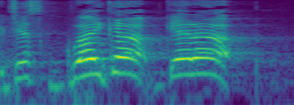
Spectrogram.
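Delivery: high, loud urgent call to wake; mock wake-up call. Disciples in the storm rousing Jesus, high urgent call. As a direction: shake him awake with your voice.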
